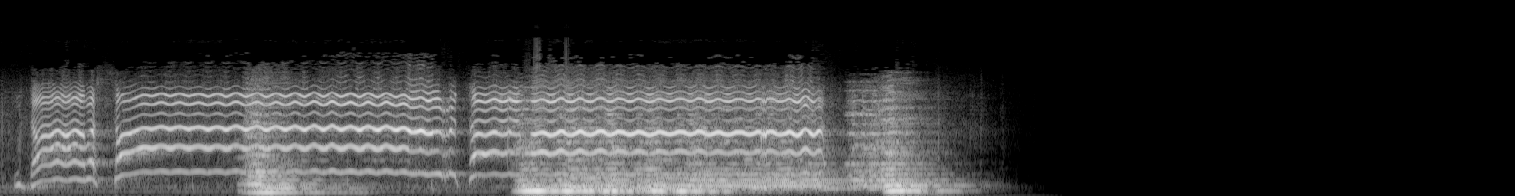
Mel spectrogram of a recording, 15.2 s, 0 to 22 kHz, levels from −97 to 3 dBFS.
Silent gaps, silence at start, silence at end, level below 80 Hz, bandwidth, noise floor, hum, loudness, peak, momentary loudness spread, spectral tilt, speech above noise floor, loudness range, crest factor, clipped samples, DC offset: none; 0.15 s; 5.5 s; -44 dBFS; 5.8 kHz; under -90 dBFS; none; -14 LUFS; -2 dBFS; 10 LU; -7.5 dB/octave; over 69 dB; 12 LU; 16 dB; under 0.1%; under 0.1%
